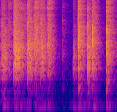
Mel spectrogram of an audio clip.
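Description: A plastic dropper bottle of acrylic paint with a mixing ball inside is shaken to mix the paint. It produces quick, bright, clicky rattles in several bursts as the ball knocks inside the bottle. The rattle confirms there is a mixing ball in the bottle.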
